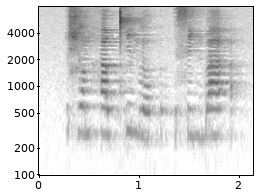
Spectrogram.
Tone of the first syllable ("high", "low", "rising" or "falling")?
high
